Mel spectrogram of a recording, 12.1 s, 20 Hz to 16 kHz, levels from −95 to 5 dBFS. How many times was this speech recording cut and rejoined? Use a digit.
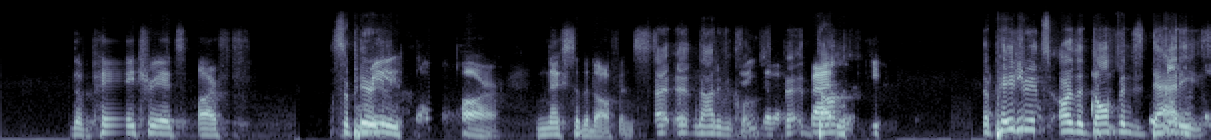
0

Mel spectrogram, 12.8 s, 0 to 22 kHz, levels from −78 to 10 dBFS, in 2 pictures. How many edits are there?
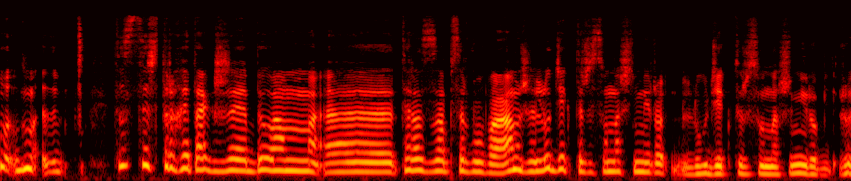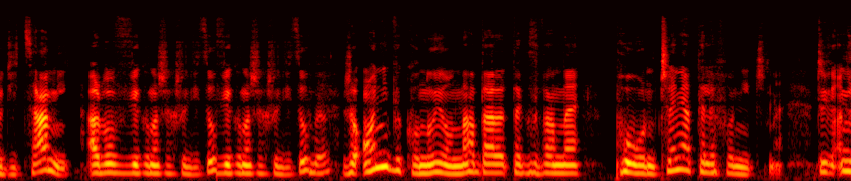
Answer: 2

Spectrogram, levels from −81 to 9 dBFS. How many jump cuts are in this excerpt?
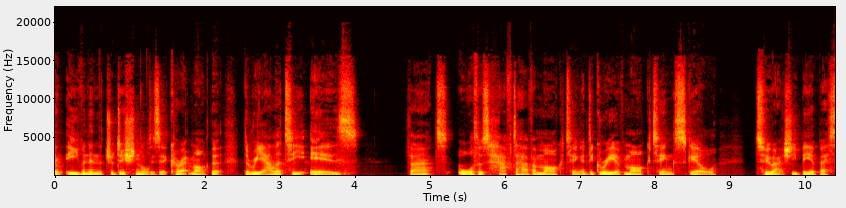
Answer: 2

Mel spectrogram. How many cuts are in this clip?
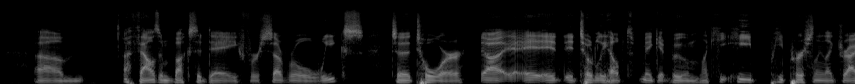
0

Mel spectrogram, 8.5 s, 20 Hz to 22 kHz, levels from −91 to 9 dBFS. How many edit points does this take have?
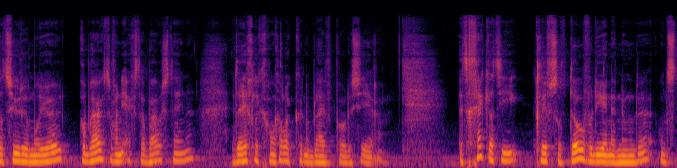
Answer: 6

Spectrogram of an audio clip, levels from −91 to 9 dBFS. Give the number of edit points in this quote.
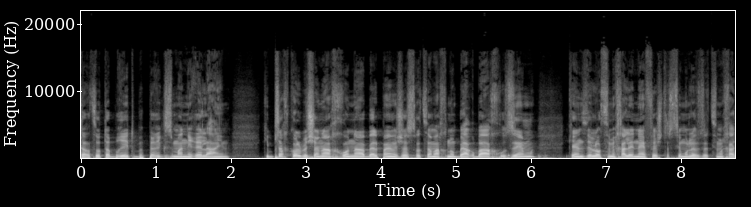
0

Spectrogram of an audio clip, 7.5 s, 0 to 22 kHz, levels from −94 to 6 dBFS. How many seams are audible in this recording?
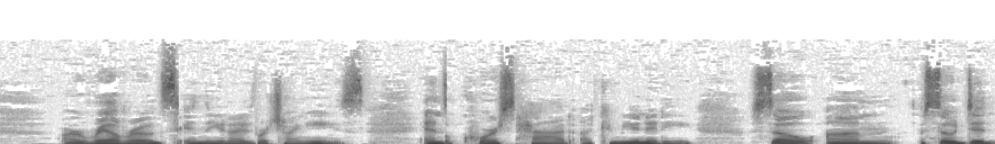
5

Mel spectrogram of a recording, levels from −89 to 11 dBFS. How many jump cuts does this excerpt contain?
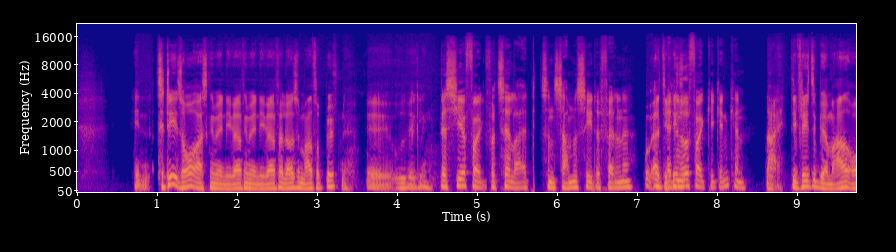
5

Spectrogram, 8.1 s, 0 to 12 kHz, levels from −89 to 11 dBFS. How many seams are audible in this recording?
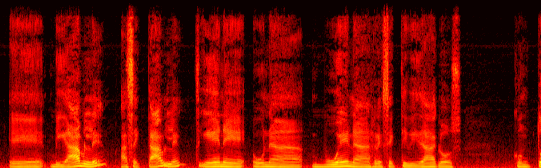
3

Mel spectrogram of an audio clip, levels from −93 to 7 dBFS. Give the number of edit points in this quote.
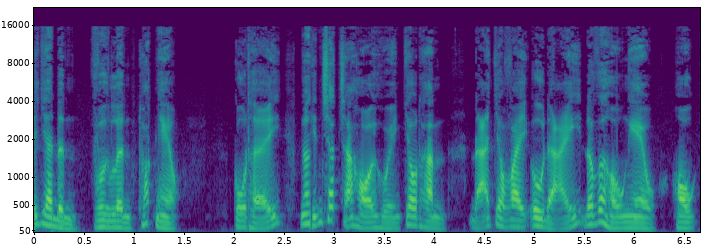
1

